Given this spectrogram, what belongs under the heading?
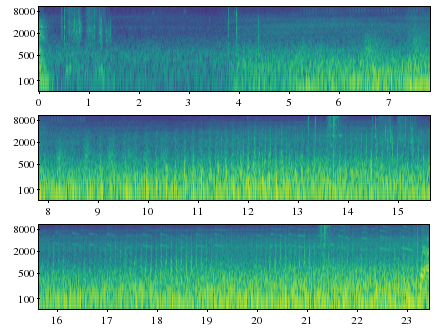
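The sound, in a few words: helicopter engine starting and flying, from video game Hell Let Loose Vietnam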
